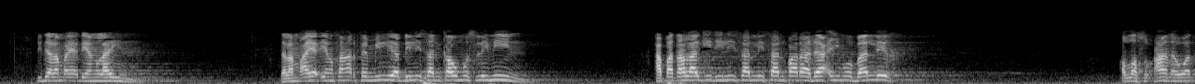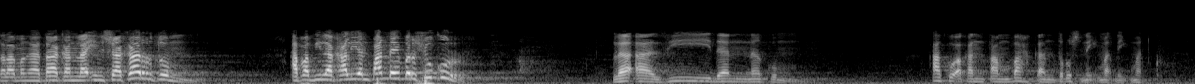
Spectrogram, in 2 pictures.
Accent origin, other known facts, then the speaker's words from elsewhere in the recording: Pekanbaru, Riau, Indonesia; karena kita memang warga Pekanbaru, karena kita memang tumbuh dan besar di kota Pekanbaru.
